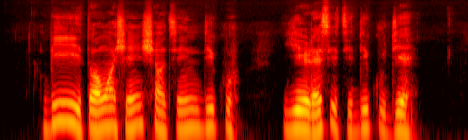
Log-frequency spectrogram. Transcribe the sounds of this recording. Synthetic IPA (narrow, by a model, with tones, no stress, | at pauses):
bi˦i˦˨tɔ˧w̃ɔ̃˧ʃe˧n̩˦ʃã˦˨ti˦n̩˦di˦ku˦˨ | je˧˨ɾɛ˨˦si˦˨ti˨˦di˦ku˦˨di˨˦ɛ˦˨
